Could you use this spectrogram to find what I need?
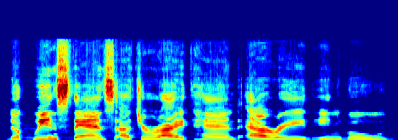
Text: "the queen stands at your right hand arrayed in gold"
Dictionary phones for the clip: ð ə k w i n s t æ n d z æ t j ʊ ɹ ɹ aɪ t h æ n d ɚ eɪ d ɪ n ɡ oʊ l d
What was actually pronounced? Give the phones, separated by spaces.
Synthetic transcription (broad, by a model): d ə k w i n s t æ n d s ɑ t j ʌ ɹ ɹ aɪ t h æ n d ɚ eɪ d ɪ n ɡ oʊ l d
